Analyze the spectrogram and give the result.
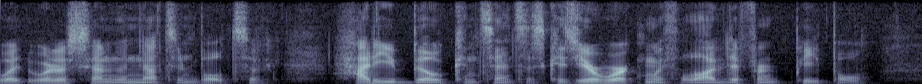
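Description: Captured in a dry, close sound with no echo and a very clean recording with a silent background, a man speaks at a very fast pace. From western Pennsylvania. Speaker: podcast host. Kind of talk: interview.

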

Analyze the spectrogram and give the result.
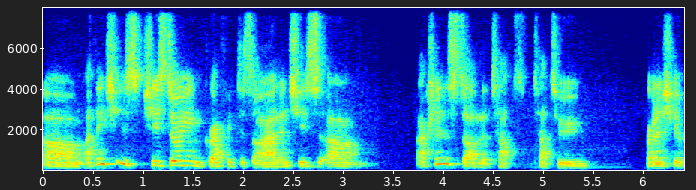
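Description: An Australian accent marks the speech. It moves at a moderate pace. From Brisbane, Australia. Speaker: musician in a band. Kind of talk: casual interview.

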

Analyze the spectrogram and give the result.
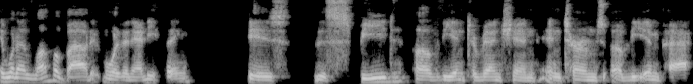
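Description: A man's voice comes through dry and close with no echo, his pitch varying in an ordinary way. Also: very even loudness. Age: 50s. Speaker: company CEO. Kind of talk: interview. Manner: animated.

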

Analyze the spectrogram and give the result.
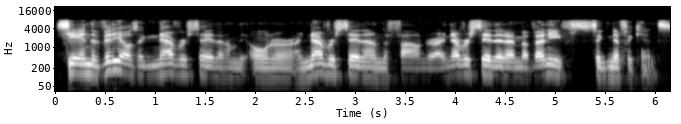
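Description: Fairly quick and fairly even in intonation, a man speaks at a medium pitch in a plain, everyday voice with an American accent. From Chicago. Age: 30s. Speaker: tiny home builder. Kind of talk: podcast interview.

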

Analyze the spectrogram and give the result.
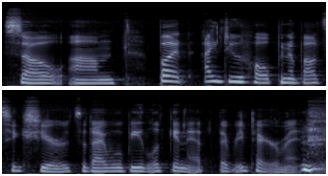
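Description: With an American accent, the speaker moves at a moderate pace with lively intonation and vocal fry. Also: woman, fairly low pitch for a woman. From Michigan, US. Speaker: college dean and dental hygienist. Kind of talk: radio interview.

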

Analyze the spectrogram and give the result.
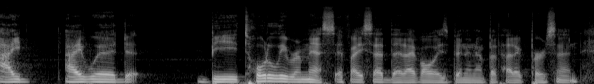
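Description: A man with an American accent speaks in an ordinary speaking voice at a moderate pace. His pitch is fairly low and his intonation fairly even. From Michigan, near Detroit. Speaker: realtor. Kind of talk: interview.

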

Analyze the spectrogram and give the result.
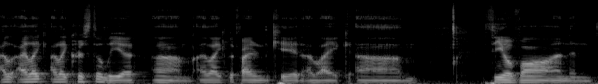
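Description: A man's very deep, low voice with an American accent and fairly even intonation, on a very clean recording with a silent background. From Texas, Dallas. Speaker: podcaster. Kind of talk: casual chat.

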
